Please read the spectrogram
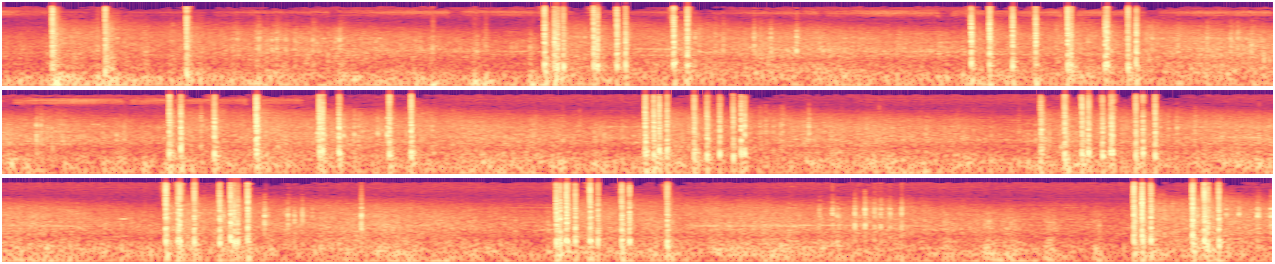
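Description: Fireworks going off: clusters of sharp cracks and pops about every three seconds over a continuous low rumble.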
